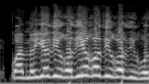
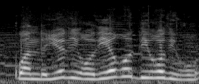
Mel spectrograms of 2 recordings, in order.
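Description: First: The phrase is spoken at a fast pace. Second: The phrase is spoken at a medium pace. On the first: "Velocidad rápida. La más rápida" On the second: "Velocidad normal"

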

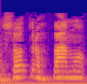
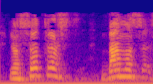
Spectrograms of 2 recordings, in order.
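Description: First: The s sounds are lightly aspirated. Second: Every s is pronounced fully. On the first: It sounds like an educated Argentine speaker. The speaker calls it right. "aspira levemente la S" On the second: It sounds like a speaker from Santiago del Estero. The speaker calls it wrong. "Tampoco se puede enseñar que todas las letras se pronuncian"

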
